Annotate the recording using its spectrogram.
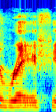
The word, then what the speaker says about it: Ralph: Is it not Rafe Fiennes? – It's Rafe, yeah. – Yeah, I would say I've heard. – But it's spelled that way. It's spelled like Ralph, but it's pronounced Rafe.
